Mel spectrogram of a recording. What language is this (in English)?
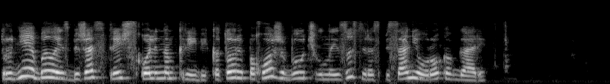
Russian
